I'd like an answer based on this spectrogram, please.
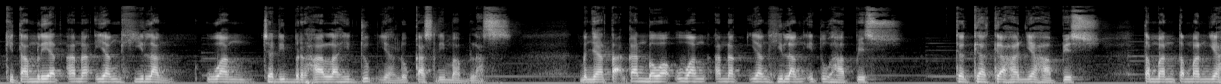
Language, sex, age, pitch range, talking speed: Indonesian, male, 40-59, 110-130 Hz, 110 wpm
